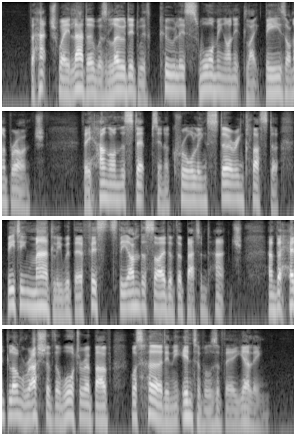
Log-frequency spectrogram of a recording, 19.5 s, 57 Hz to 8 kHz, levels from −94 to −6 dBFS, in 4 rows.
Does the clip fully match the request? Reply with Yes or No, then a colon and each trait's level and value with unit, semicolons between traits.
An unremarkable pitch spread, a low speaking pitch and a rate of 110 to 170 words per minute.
Yes: average, 4.2 semitones; low, 115 Hz; average, 160 wpm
